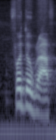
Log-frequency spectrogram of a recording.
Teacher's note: the word photograph is a three syllable word with the primary stress on the first syllable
